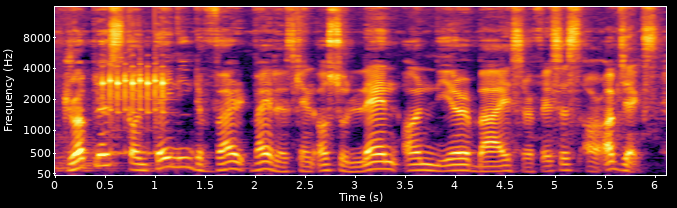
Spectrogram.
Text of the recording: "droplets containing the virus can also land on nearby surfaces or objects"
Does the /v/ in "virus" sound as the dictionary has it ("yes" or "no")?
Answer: yes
